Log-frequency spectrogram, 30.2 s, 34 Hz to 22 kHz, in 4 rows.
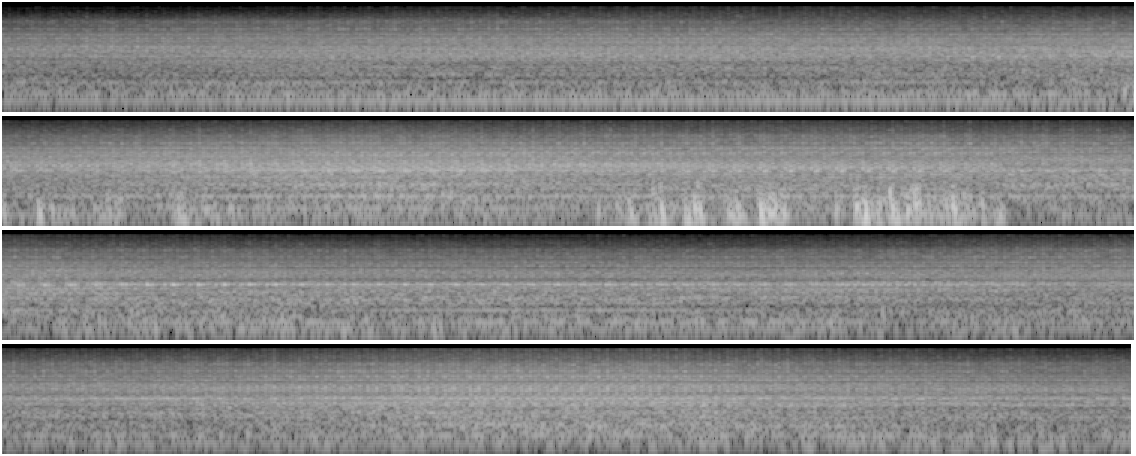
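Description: International DuraStar 4300's 7.6-litre inline-six diesel engine idling steadily, growing louder for a few seconds near the middle and again near the end.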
